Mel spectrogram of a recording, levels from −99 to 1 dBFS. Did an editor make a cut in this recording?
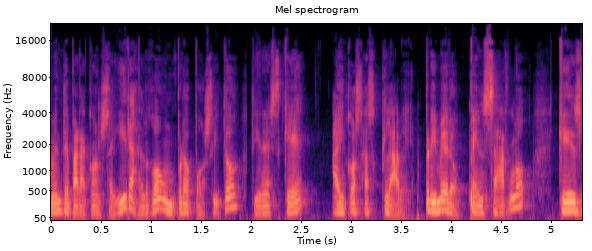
yes; 2 cuts; at 2.0 s, 2.9 s

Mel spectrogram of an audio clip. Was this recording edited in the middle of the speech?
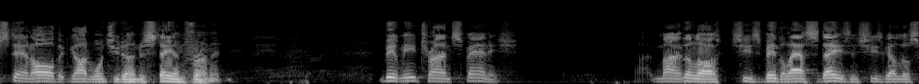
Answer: yes; 6 cuts; at 4.0 s, 4.5 s, 6.8 s, 7.2 s, 7.8 s, 8.2 s

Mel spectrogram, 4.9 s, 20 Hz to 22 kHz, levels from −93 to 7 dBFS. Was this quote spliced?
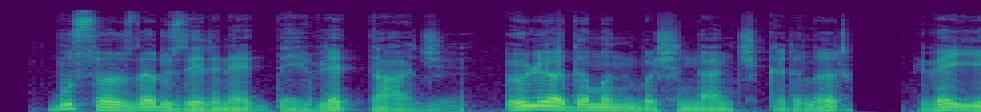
no; 0 cuts

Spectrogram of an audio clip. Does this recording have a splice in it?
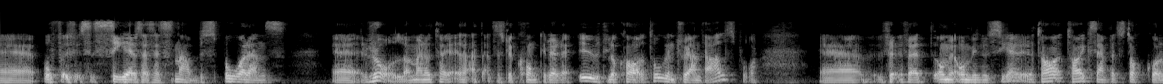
no; 0 cuts

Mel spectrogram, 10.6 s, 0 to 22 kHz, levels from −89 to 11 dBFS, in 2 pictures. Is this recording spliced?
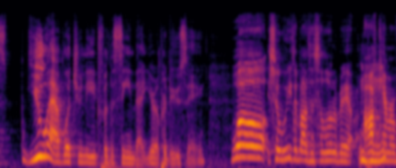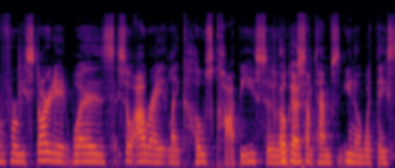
yes; 5 cuts; at 2.1 s, 3.6 s, 3.9 s, 6.9 s, 7.2 s

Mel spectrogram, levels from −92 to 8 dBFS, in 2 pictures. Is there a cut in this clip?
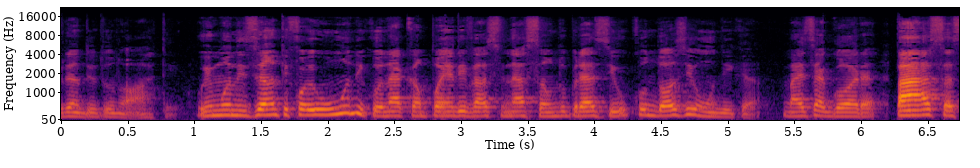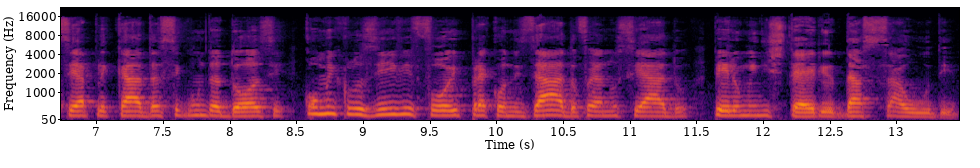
yes; 4 cuts; at 0.9 s, 6.2 s, 8.5 s, 11.5 s

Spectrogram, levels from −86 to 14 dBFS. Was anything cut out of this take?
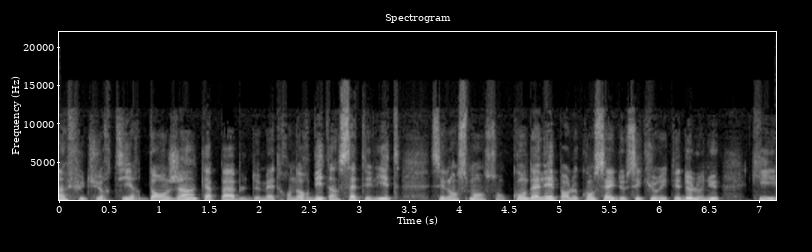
no; 0 cuts

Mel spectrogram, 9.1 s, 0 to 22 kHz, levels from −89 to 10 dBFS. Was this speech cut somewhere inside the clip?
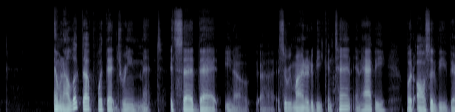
yes; 2 cuts; at 3.3 s, 4.4 s

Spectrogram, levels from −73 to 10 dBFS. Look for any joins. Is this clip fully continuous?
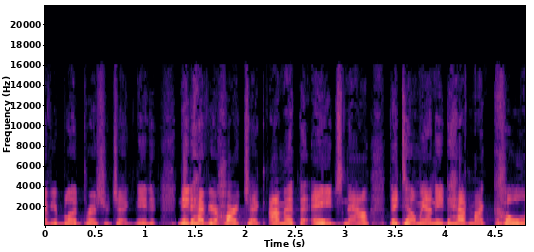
yes; 0 cuts

